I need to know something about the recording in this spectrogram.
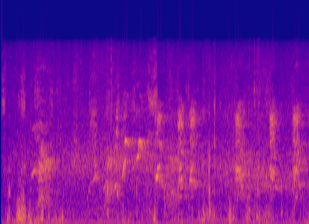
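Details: Dog in beginner bite work training at Florida Dog Academy in Florida, giving sharp, rapid barks in uneven bursts several times a second, with some speech and outdoor background noise.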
